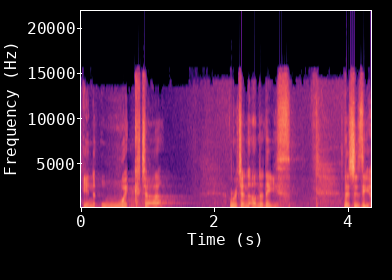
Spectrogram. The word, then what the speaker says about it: Invicta: horse with the motto Invicta and it is pronounced in wicta written underneath this is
